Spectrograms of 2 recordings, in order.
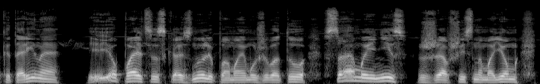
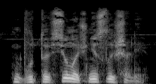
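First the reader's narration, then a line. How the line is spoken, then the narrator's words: Whisper. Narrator (Russian): прошептала Катарина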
